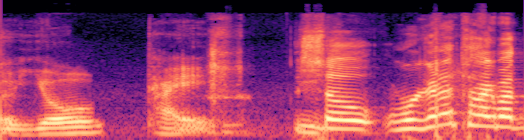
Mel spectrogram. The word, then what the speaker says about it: Yotei: I mean, cares, you know, normal like hiragana, it's two syllables, like two letters. So yo tai.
